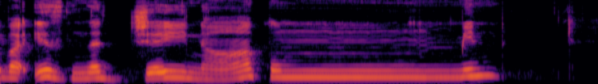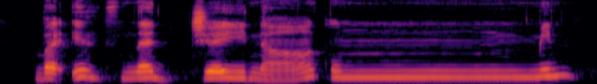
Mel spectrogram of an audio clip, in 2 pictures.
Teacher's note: جیم کو ہم 2 بار ادا کریں گے کیونکہ جو تشدید والے حرف ہوتے ہیں وہ 2 بار ادا ہوتے ہیں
